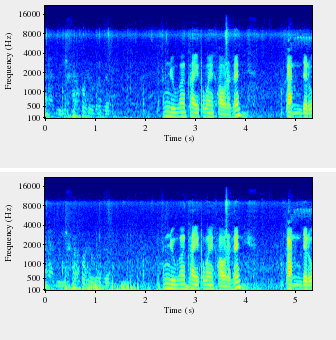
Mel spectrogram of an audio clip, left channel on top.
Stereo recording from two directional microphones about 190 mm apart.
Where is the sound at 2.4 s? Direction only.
35° left (ahead or behind).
